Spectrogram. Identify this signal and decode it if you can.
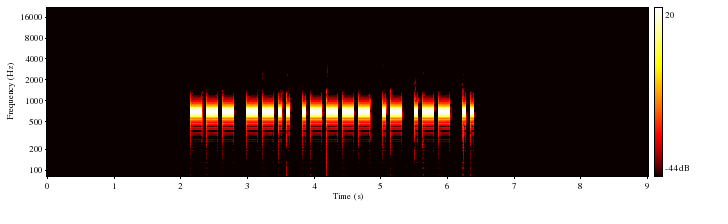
Morse code, heard as a keyed tone, about 20 wpm, 700 Hz. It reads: OZ1AWI
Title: DXCC-100 Call Signs - 6 Characters - Repeated 3x - 20wpm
